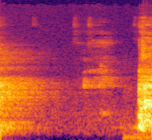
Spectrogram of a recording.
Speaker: This is the cough sound of a non-positive COVID individual.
